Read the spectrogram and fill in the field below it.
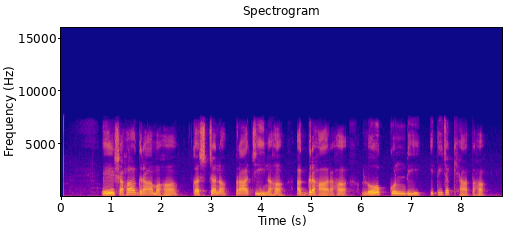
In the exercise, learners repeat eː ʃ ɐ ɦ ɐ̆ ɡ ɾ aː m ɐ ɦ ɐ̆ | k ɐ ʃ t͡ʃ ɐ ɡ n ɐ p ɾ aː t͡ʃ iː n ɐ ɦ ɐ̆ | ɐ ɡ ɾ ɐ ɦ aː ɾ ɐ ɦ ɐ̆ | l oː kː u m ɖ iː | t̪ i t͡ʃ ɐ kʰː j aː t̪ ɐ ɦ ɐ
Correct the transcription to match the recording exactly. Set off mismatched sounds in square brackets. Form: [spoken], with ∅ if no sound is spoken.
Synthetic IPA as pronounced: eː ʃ ɐ ɦ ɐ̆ ɡ ɾ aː m ɐ ɦ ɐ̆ | k ɐ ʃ t͡ʃ ɐ [∅] n ɐ p ɾ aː t͡ʃ iː n ɐ ɦ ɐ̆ | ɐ ɡ ɾ ɐ ɦ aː ɾ ɐ ɦ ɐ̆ | l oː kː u [ɳ] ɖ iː | t̪ i t͡ʃ ɐ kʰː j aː t̪ ɐ ɦ ɐ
